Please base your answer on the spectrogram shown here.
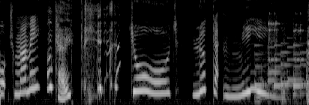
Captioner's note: giggles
